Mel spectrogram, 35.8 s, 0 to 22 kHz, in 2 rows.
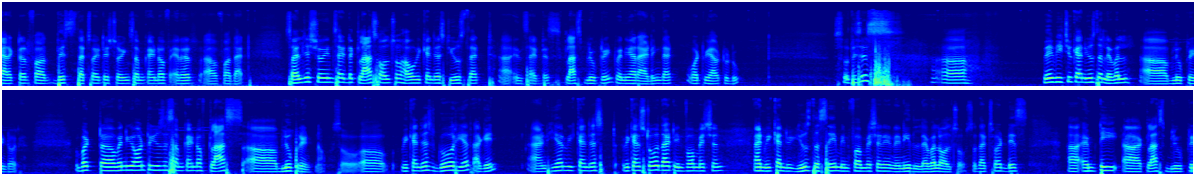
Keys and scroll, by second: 7.6 Delete, 11.9 Delete, 16.1 Delete, 22.2 Delete.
